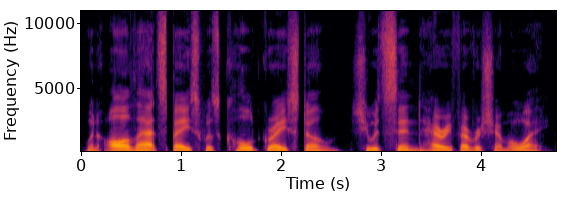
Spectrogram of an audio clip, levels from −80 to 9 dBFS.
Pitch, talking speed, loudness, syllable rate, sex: 105 Hz, 175 wpm, -18 LUFS, 4.4 syllables/s, male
